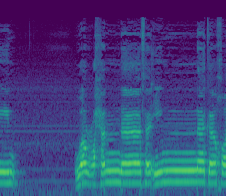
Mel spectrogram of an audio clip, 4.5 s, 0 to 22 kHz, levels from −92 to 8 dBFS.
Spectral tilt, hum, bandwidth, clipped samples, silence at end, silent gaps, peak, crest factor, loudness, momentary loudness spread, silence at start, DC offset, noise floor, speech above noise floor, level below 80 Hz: -6 dB/octave; none; 16 kHz; under 0.1%; 0 s; none; -6 dBFS; 14 dB; -21 LUFS; 4 LU; 0 s; under 0.1%; -55 dBFS; 34 dB; -60 dBFS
